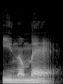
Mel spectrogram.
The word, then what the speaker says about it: 이놈의: but sometimes is pronounced just 에, like 이놈에. Mm-hmm. In this case, yeah. are both okay? Yeah. And in real life, I think many Koreans just pronounce it like 에.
